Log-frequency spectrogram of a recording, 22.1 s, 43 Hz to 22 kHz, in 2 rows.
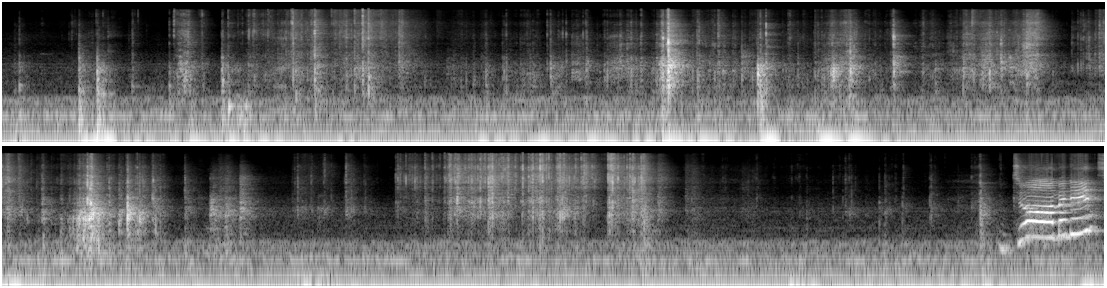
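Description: Plastic wrapping and card packs of a Panini Prizm basketball blaster box crinkling and tearing as it is opened, with scattered short rustles and clicks of cardboard and cards. A longer, denser crackle of tearing comes about 16 seconds in, and a man's voice starts just before the end.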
